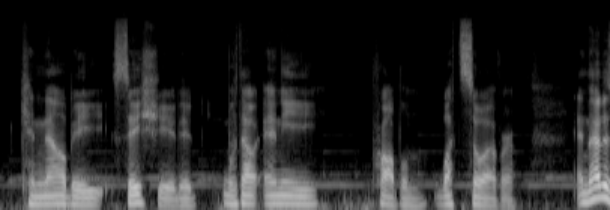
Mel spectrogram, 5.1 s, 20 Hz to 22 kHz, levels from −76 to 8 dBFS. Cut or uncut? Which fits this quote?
cut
